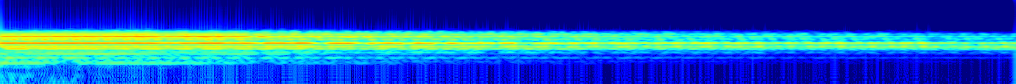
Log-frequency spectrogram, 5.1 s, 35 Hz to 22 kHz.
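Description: Feedback from a Boss Space Echo RE-202 tape-echo pedal with wow and flutter rings as a sustained, wobbling tone that slowly fades and thins over several seconds, alone with no talk.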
